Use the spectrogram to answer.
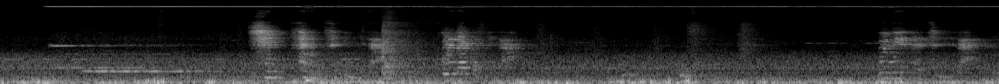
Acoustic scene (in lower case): elevator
